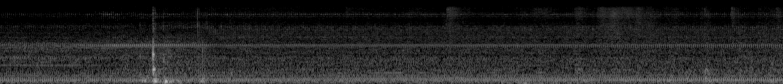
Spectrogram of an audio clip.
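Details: Sunsun CT-202 aquarium air pump running through an airstone: a faint, steady electric hum with a light buzz, about 6–7 dB above room noise, no rattle. The pump is running normally.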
